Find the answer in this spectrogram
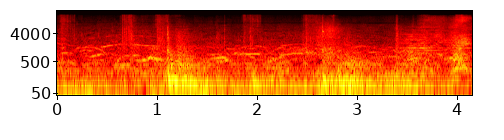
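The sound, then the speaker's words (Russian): Heavy thuds of a foot kicking the glass of a closed door, a few dull blows at a steady, deliberate pace under a man's voice talking. “стоит перед закрытой дверью и методично, силой бьет ногой по стеклу”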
